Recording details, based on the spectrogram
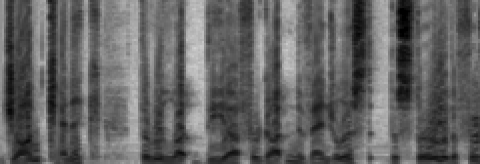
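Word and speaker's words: Cennick: It looks like maybe Sennick, but the author claims that you pronounce it actually Kennick.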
